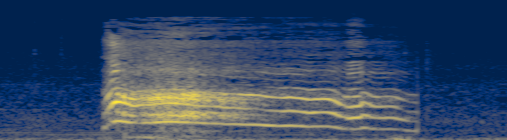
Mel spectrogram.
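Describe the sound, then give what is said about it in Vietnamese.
A single loud, anguished scream of pain lasts well over a second. It is raw and strained, and its pitch sinks slightly before it cuts off abruptly. “Nghe tiếng kêu thảm thiết của Diêu Thanh Dương”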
